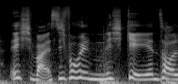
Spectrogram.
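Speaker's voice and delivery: usual speaking voice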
